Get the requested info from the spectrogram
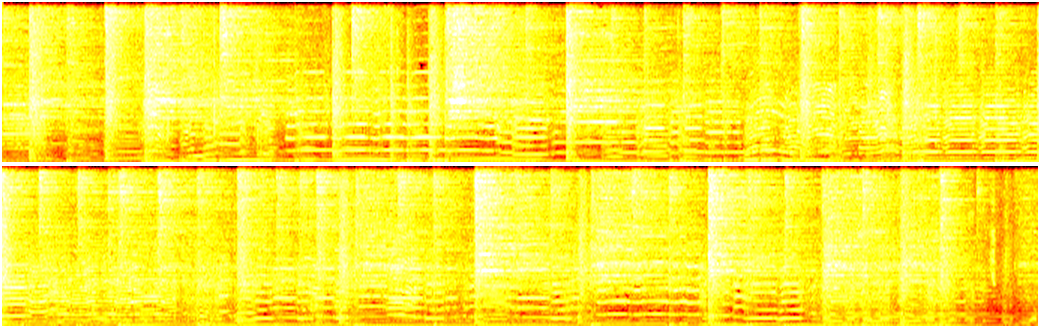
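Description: Blues band playing: guitar lines over a walking bass and a drum kit keeping a steady beat.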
